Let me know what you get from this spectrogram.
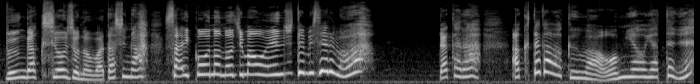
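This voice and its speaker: An actress playing a cheerful, bookish teenage club president in an audio drama, with gushing, theatrical, feminine phrasing. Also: female voice, very high-pitched, sing-song, moderate pace, a bit bright, dry recording, full character voice. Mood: bright, bossy. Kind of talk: Japanese audio drama, anime-style acting.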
